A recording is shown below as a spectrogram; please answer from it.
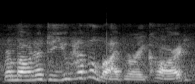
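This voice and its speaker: A kindly children's librarian lady, voiced by a man reading a storybook, with a lifted pitch. She is polite, understanding and gently questioning. The sound is a little dull, away from the mic. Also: big pitch swings, fast talker, distant mic, noisy background. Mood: kindly, businesslike.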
